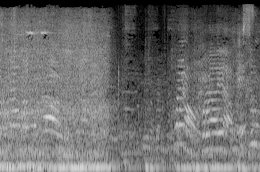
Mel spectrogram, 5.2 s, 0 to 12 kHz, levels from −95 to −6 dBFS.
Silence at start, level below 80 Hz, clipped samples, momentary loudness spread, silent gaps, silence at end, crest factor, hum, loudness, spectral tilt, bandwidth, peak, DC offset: 0 s; -32 dBFS; under 0.1%; 16 LU; none; 0 s; 16 dB; none; -26 LUFS; -3 dB/octave; 11.5 kHz; -12 dBFS; under 0.1%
